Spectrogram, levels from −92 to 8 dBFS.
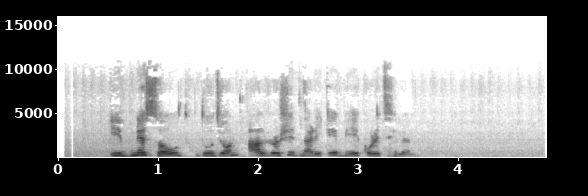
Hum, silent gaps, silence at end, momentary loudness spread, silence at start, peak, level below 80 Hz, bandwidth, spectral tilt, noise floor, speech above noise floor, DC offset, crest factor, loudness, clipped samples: none; none; 1.35 s; 11 LU; 0.55 s; -4 dBFS; -64 dBFS; 11 kHz; -3.5 dB/octave; -55 dBFS; 35 dB; under 0.1%; 20 dB; -21 LUFS; under 0.1%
